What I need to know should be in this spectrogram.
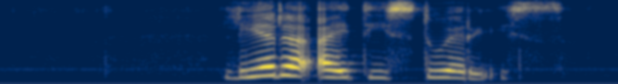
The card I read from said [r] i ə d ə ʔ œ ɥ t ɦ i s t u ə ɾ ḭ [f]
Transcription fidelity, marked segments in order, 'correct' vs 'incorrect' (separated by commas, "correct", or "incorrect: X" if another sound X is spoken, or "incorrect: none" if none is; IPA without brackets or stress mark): incorrect: l, incorrect: s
